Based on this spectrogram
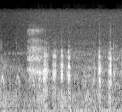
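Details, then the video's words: Gadwall giving a quick run of nasal, reedy chattering notes, four close together then two more after a short pause, over faint hiss; a chatty, absurd-sounding call likened to Sesame Street's Yip Yip aliens. "it's just kind of absurd that that's the sound that the Gadwall makes"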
